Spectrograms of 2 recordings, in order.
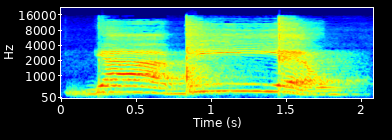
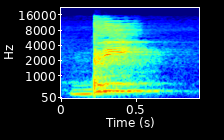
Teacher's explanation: O I e o E ficou separado, então é um hiato.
